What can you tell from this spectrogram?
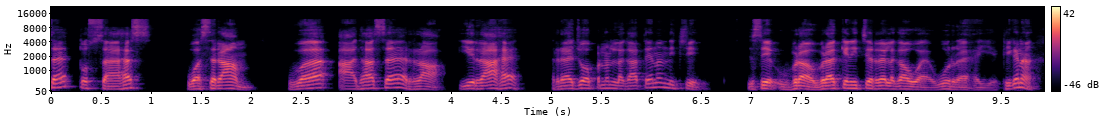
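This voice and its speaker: Male recitation teacher, slightly high, measured and slow, repeats lines for students over a call. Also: fairly bright tone. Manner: chants verses slowly, then explains syllable by syllable; patient, repeats with frequent check-ins. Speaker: Vedic chanting teacher. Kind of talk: online class, recitation lesson.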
